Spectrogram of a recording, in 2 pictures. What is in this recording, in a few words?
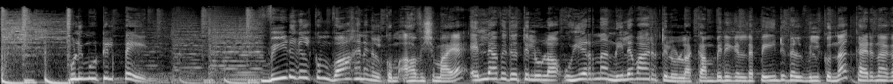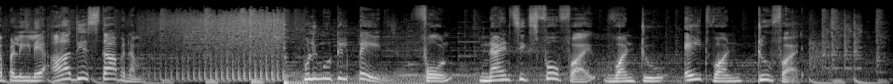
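promo, Malayalam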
